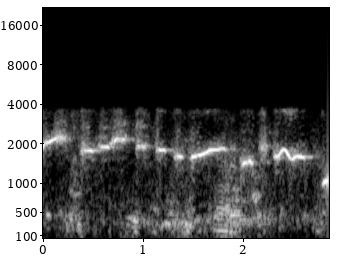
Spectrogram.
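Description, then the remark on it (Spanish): A person whistles a continuous, wavering melody for several seconds, clear, over a soft, murky low background. “Y silbaba también ahí. Sí. Y silbaba el tipo.”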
